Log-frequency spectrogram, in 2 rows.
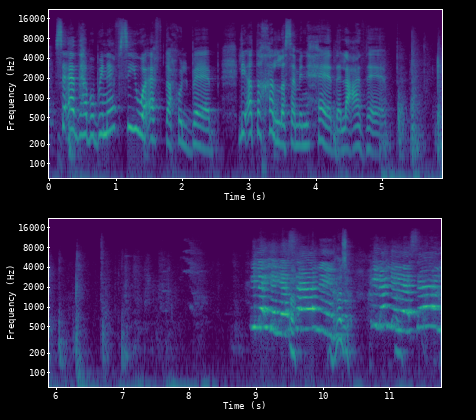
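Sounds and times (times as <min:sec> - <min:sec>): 
speech: 0:00.2 - 0:05.4, 0:09.1 - 0:11.7
footsteps approaching: 0:03.9 - 0:09.8
laughter: 0:08.9 - 0:11.2.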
